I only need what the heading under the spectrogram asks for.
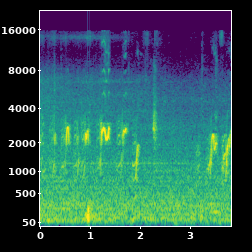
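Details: Pet guinea pig trotting across a bridge, going away and returning; a string of short, thin high chirps, one wavering, some sliding upward, spaced irregularly with one low thump over steady background noise.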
